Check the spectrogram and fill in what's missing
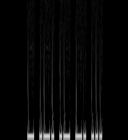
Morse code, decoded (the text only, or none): TRANS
